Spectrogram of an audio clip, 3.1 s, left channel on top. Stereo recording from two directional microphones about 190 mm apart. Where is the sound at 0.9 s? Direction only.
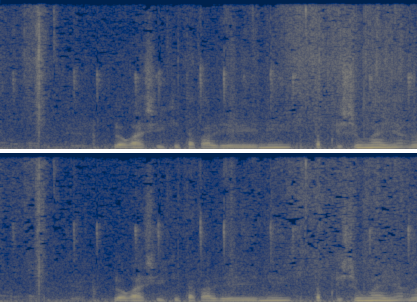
Centre (ahead or behind).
